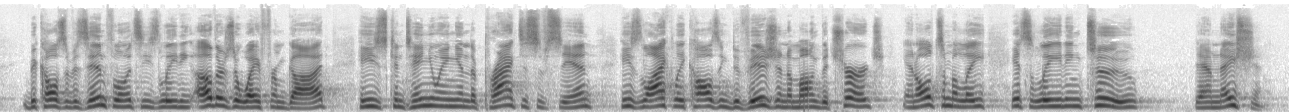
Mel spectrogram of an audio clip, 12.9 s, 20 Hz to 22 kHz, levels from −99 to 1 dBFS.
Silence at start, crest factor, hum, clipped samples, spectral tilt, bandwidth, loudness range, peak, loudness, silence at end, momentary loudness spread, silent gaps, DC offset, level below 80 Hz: 0.25 s; 18 dB; none; under 0.1%; -3.5 dB/octave; 16.5 kHz; 2 LU; -10 dBFS; -29 LUFS; 0.25 s; 9 LU; none; under 0.1%; -78 dBFS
